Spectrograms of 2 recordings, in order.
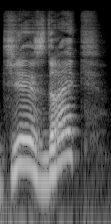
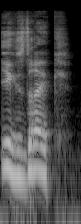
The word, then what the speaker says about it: X Drake: Jace Drake? Ah, il le prononce Jace Drake? Vous le prononcez comment vous? Moi j'ai toujours dit X Drake. Attends. Donc le X, on le prononce dièse.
